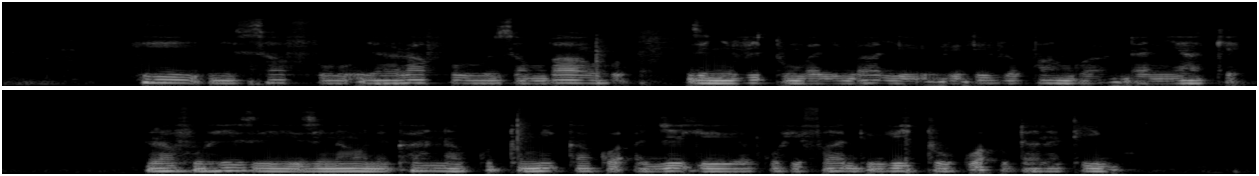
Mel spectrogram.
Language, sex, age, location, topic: Swahili, male, 18-24, Kisumu, education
